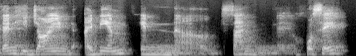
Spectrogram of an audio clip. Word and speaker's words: San Jose: And then he joined IBM in San Jose or San Jose, as you see pronounced in India.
